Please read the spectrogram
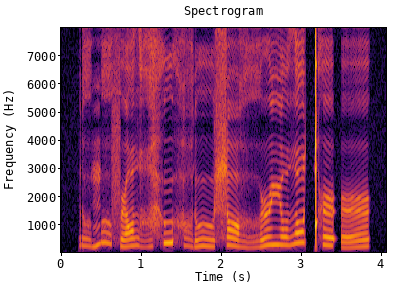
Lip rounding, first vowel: rounded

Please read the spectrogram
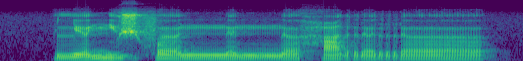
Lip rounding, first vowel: unrounded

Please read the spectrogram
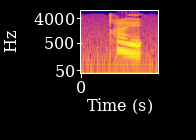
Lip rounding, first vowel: unrounded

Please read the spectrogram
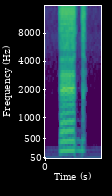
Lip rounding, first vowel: unrounded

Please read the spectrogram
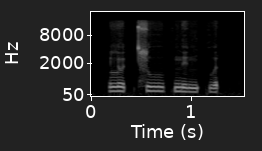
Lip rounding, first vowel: rounded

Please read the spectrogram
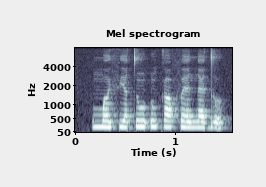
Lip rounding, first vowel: unrounded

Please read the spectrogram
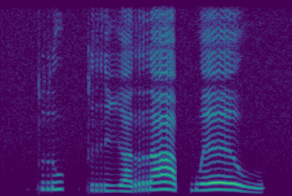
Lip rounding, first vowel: rounded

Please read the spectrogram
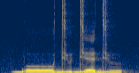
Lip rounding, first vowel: rounded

